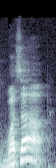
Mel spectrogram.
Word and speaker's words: WSUP: and probabilities viewer now the acronym for that is wsup which i believe is pronounced what's up at least that's what the younger generation goes with so i'll go with that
